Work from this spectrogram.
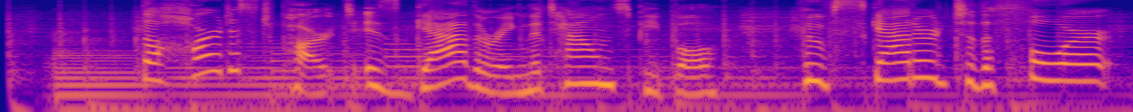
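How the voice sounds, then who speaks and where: A woman narrates fiction with a lively, swooping delivery. She takes her time over the sentences, and music plays softly underneath. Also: sits high, slow. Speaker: author reading own short story. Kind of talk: expressive scripted story narration. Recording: music bed under the reading.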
